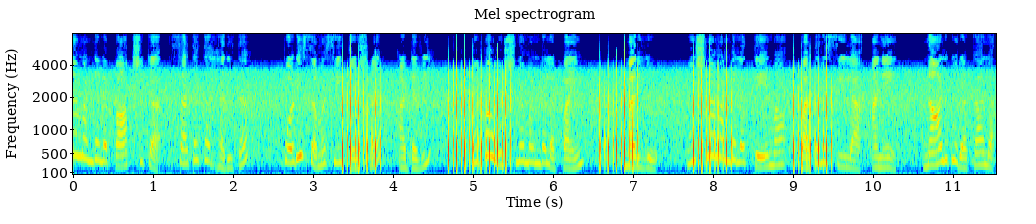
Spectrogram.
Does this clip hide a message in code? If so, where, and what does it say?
Yes: pulse dialling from 3.4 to 9.5 s, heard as clicks on a phone line, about 10 pulses a second, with speech in Telugu. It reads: 5 8 5 5 5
